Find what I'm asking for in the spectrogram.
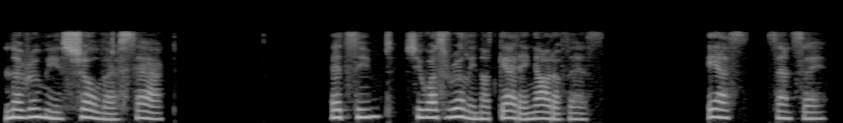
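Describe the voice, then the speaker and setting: A woman reading a fan fiction story aloud in an even storytelling manner. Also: a little high, measured pace, no room sound. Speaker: story reader. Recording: dull lo-fi.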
